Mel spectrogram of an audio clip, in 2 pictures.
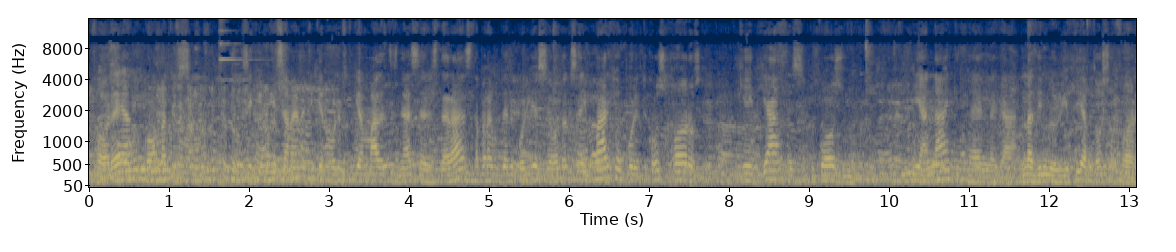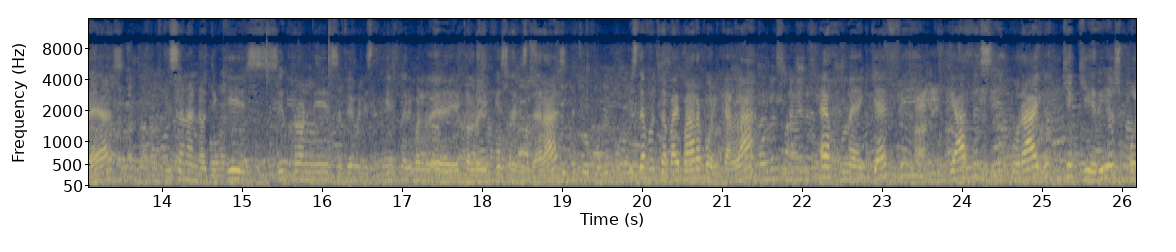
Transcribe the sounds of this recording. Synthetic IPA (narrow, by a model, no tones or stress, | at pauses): fo̞ɾeɐnko̞mɐt̪iskse̞cinisɐmemet̪icinopolemit̪icio̞mɐðɐt̪izneɐssɐɾist̪e̞ɾɐst̪ɐpɾɐɣmɐt̪ɐeɾipo̞liɐsio̞ðoksɐipɐɾçio̞po̞lit̪iko̞sxo̞ɾo̞s | ce̞iðʝɐθe̞sit̪uko̞zmu | iɐnɐɲɟiθɐele̞ɣɐ̰nɐðimiuɾʝiθiɐft̪o̞sifo̞ɾe̞ɐs | t̪isɐnɐneot̪icisːiŋxɾo̞nisefiomilist̪icispe̞ɾivɐiko̞lo̞ʝiciseɾist̪e̞ɾɐs | pist̪e̞voo̞t̪iθɐpɐipɐɾɐpo̞likɐlɐ | e̞xume̞ce̞fi | ðiɐθe̞sixuɾɐʝoce̞ciɾio̞sp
